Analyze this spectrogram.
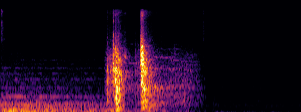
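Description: A heavy door creaks open and thuds.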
